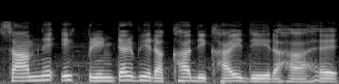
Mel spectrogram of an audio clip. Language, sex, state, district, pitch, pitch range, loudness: Hindi, male, Jharkhand, Garhwa, 160 Hz, 140-185 Hz, -14 LUFS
